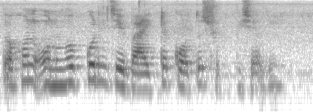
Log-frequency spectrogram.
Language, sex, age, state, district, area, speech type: Bengali, female, 18-30, West Bengal, Uttar Dinajpur, urban, spontaneous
